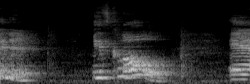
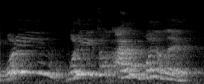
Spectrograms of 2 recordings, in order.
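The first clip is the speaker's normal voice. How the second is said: can't believe she's offering a lift; refusing the friend's offer of a lift in disbelief; exasperated; 12 semitones higher, much faster than usual. Retold or imitated. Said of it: "I was like".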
